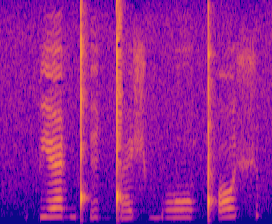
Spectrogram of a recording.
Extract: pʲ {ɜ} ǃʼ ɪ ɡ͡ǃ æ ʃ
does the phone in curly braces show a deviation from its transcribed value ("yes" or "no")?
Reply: yes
